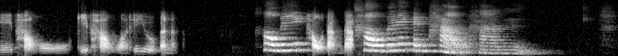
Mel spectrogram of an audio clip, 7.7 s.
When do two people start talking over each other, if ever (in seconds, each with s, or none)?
none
